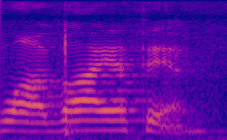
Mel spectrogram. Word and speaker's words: Leviathan: son-in-law has tried to tell me how to pronounce it that's La Vie offend Leviathan he and his and the extraordinary men and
